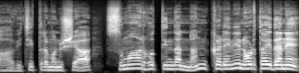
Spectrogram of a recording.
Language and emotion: Kannada, fearful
